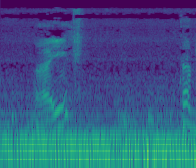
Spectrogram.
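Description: Truck engine running at low speed, heard from inside the cab as a steady low drone.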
